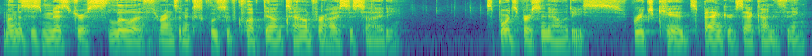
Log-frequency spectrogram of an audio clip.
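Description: Composed, calculating young half-demon. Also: male voice, deep voice, little pitch movement, normal speed, fairly bright tone, slight background noise. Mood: cool briefing. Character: calculating, coolly pragmatic brother, young half-demon man. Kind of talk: video game cutscene acting.

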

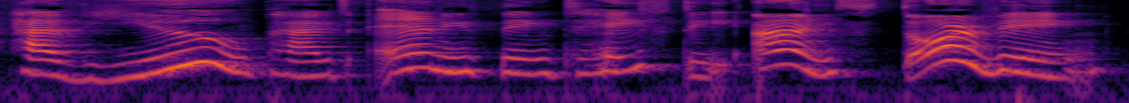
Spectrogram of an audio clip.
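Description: A woman's voice: high-pitched, lively intonation, very slow, full character voice. Lady doing a dramatic whiny little boy bird from a picture book, starving and fussy, voice swooping all over, drags words out. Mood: disgusted, complaining. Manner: melodramatic, complaining, exclaiming.

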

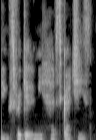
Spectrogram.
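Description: A woman's voice: medium pitch, level tone, moderate pace, creaky, breathy edge, full character voice. Woman acting a shy, affectionate catgirl girlfriend. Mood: flustered, shy. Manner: hesitant, soft-hearted, flustered. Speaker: roleplay audio performer. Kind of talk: intimate one-sided roleplay audio acting.

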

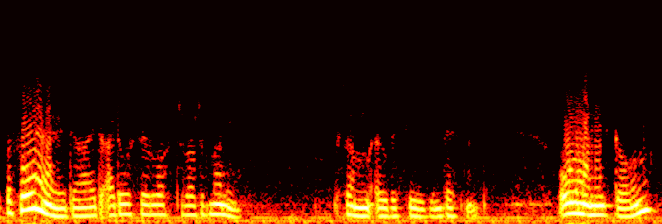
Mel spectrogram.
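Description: An actress playing a depressed, lonely woman writer in her thirties, speaking in a measured, confiding in a radio drama. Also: low-pitched, expressive, husky. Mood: downcast, confiding. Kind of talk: radio drama acting and first-person narration. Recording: muffled lo-fi old radio recording.

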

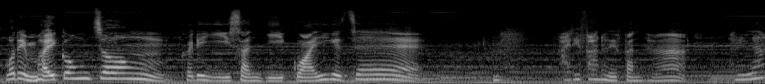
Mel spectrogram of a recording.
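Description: An actress playing a scheming, regal empress dowager with a measured, dismissive manner, in Hong Kong Cantonese radio drama. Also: female voice, medium pitch, over music, close to an everyday voice. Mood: placating. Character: haughty, scheming empress dowager, mother of a princess.

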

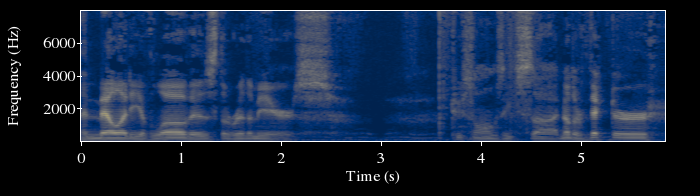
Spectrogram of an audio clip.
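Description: A man giving casual, unscripted show-and-tell commentary as a collector, halting and muttering to himself as he reads aloud. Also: lowish voice. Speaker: record collector showing his records.

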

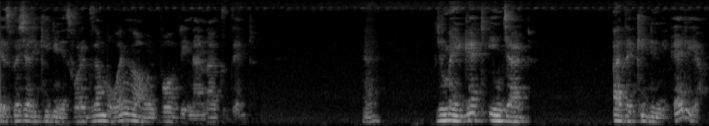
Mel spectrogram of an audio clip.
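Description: A man in his forties teaching a health lesson to camera, slowly repeating each point to explain it. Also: medium pitch, a little mellow. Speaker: medical educator. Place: indoor room with barred window. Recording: echoey room.

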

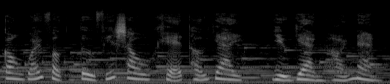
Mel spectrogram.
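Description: Female storyteller for animated fairy tales, high voice, clear music bed underneath. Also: normal speed. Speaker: narrator. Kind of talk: scripted fairy-tale narration.

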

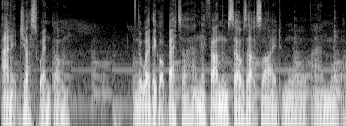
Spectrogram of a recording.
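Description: A man narrating an audio play in a calm, measured and wry way. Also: lowish voice, soft background music. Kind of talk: scripted narration. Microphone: home recording booth.

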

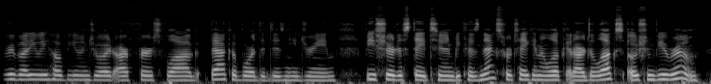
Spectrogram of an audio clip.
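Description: A woman's voice: mid-range voice, steady tone, quick pace. A woman in her thirties, a vlog host, narrating her trip in an upbeat, explanatory way.

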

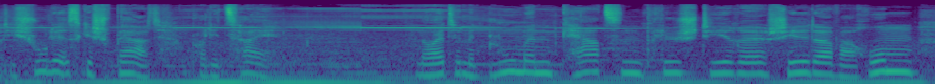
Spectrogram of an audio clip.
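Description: A woman's voice: mid-range voice, steady tone, takes it slowly, noisy background, close to an everyday voice. An actress in a radio drama playing a harried, strict single mother with a clipped, curt delivery. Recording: loud music under the voice.

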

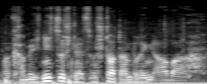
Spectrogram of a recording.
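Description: An actor playing a gruff, rattled small-town sheriff in a German horror radio play, commanding and blunt. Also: male voice, fairly low pitch, expressive, quick pace, background noise, close to an everyday voice. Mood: grim, subdued. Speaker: actor in an audio drama.

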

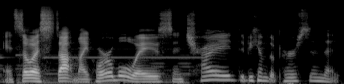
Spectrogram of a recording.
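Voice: mid-range voice, expressive, fairly quick, fairly bright tone. A streamer reading a visual novel aloud as narration, stumbling now and then over the text. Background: background music.

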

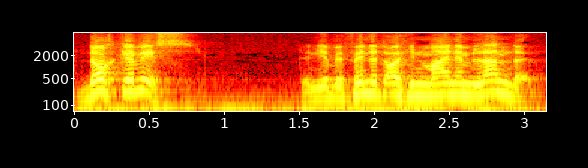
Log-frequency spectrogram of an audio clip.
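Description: Stern fairy-tale sultan, really sharp high voice, declaiming like old radio drama. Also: male voice, lively intonation, moderate pace, full character voice. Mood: stern, commanding. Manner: declamatory, forceful delivery. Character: imperious, stern sultan with commanding, righteous temper. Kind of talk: vintage fairy-tale radio play acting.

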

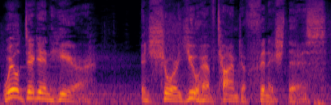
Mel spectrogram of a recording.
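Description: An actor playing a boastful, battle-hardened alien warrior commander, gruff and blunt, in a game cutscene. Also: male voice, lowish voice, very animated, takes it slowly, slight background noise, exaggerated voice. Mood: gruff bravado. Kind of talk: video game cutscene acting.

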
